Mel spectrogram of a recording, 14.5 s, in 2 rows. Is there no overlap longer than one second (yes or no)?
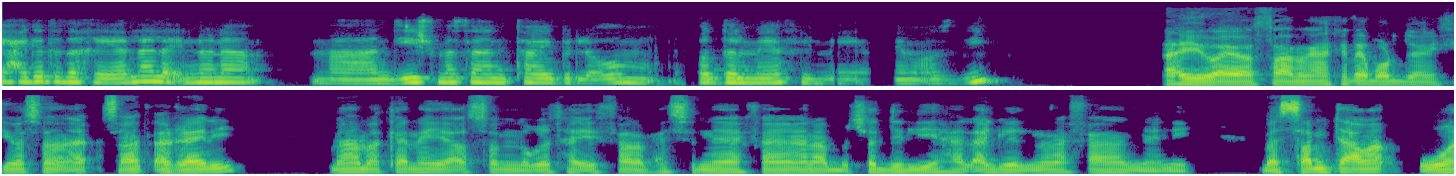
yes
